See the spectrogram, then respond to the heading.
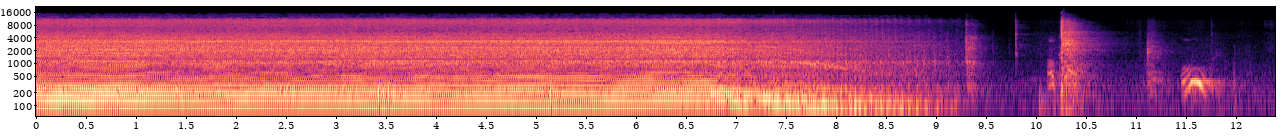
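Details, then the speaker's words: Wk RT 125 single-cylinder motorcycle after long running on choke: fast buzzy high idle for several seconds, then winds down and stops; idle set too high. "I see what's that noise we had to choke on so long it would have just been spitting out the last bit of fuel"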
